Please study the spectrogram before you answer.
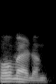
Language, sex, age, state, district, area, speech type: Marathi, male, 45-60, Maharashtra, Nagpur, urban, conversation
